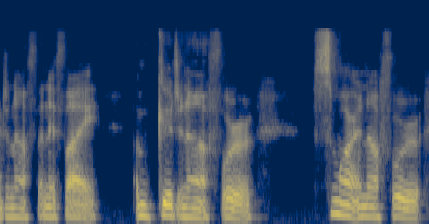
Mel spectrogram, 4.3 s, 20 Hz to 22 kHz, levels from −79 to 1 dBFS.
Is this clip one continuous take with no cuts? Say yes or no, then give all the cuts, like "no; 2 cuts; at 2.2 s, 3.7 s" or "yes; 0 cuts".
yes; 0 cuts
